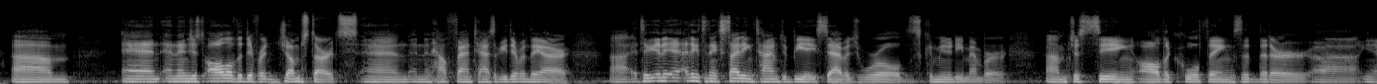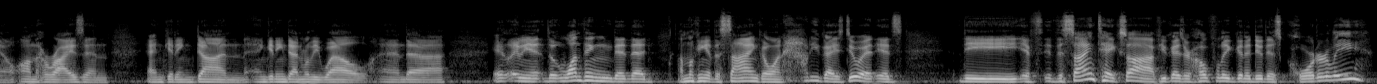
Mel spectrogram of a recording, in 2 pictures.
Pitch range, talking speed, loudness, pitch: 115-140 Hz, 215 wpm, -24 LUFS, 125 Hz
